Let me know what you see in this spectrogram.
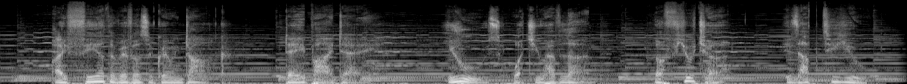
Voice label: Animation Wizard Mentor

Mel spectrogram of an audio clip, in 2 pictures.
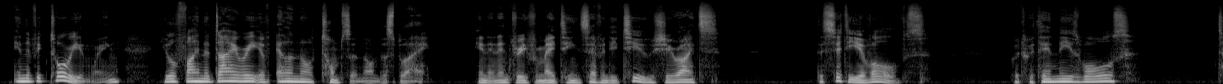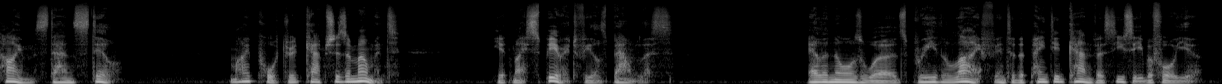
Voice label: Audio Guide British Character Diary

